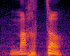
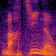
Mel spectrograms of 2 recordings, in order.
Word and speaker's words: Martin: This is the most common noun in French, Martin. Okay, again a nasal. Okay, like the word we saw before. I don't remember which one, but we say not Martine, we say Martin. Martin.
